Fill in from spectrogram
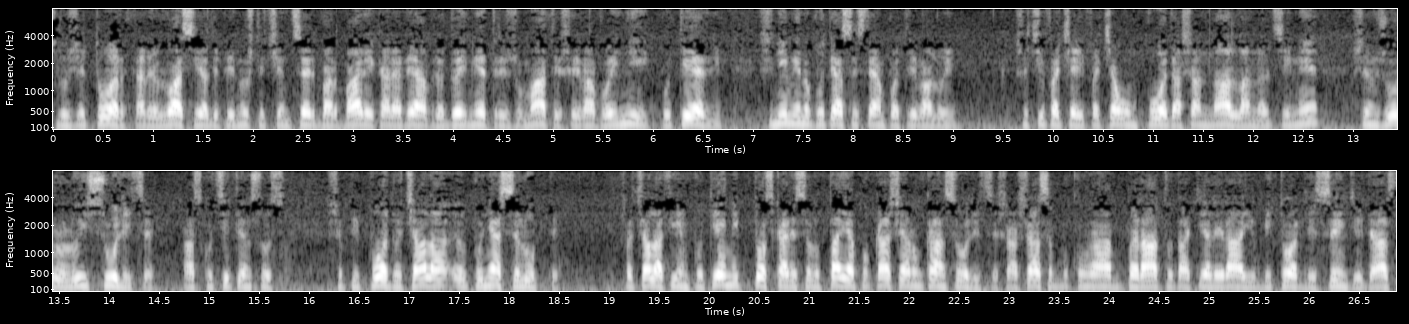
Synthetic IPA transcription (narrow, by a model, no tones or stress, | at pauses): sluʒit̪orkaɾelːuasejeld̪epenuʃt̪ut͡ʃent̪sərʲbarbaɾejkaɾeaveavɾəd̪o̞jmet̪ɾiʒumat̪e̞ʃijeɾavo̞jnikput̪ernik | ʃinimenʲnuput̪easəst̪ejaɨmpo̞t̪ɾivaluj | ʃit͡ʃefət͡ʃajfət͡ʃawunpo̞d̪aʃanalːanəlt̪sime | ʃiɨnʒuɾulujsulit̪se | askut̪sit̪eɨnsus | ʃipepod̪ut͡ʃalaɨlpuneasəlup̚t̪e | ʃiat͡ʃalafijɨmput̪ernikt̪ot̪sʲkaɾesəlup̚t̪ajapukaʃiaɾuŋkaɨnsulit̪seʃiaʃasəbukuɾaɨmpəɾat̪ud̪akəjeljeɾajubit̪ord̪esɨnd͡ʒed̪east̪a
